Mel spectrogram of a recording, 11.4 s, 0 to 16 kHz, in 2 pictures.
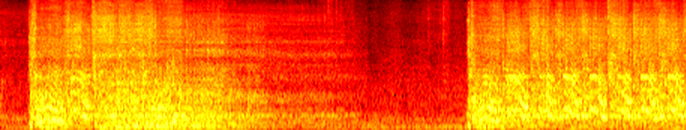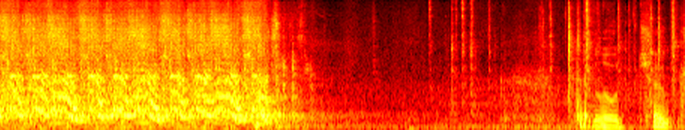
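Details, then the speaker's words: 1965 Ford F100 240 six-cylinder on its newly replaced carburetor, first start; catches, runs rough a few seconds, sags and dies, restarts and fades again, won't hold idle; owner suspects idle set too low, unconfirmed. "I think the idle might be too low it ran few squirts"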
